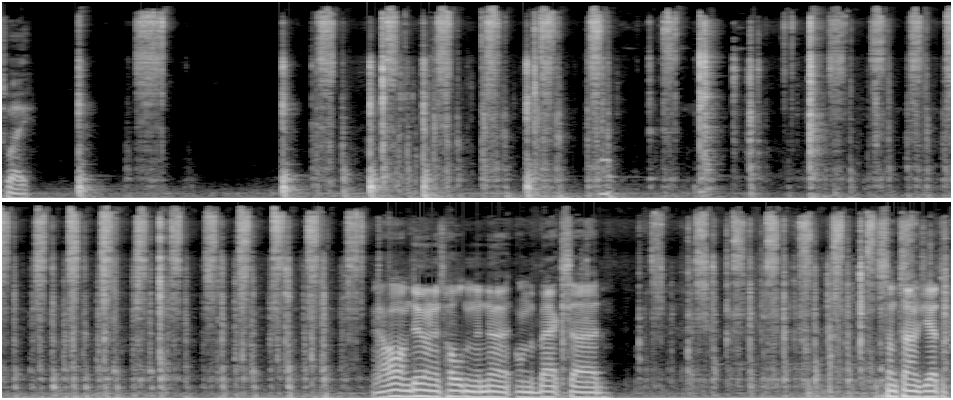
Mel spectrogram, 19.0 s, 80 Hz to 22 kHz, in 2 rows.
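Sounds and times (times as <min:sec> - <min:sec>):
ratcheting wrench clicking: 0:01.2 - 0:01.7, 0:03.1 - 0:13.3, 0:15.8 - 0:18.9.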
